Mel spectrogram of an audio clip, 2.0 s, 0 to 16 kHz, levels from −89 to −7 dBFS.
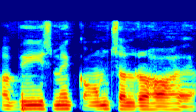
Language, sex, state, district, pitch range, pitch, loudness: Hindi, male, Uttar Pradesh, Jyotiba Phule Nagar, 105-120 Hz, 110 Hz, -18 LUFS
